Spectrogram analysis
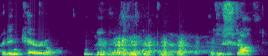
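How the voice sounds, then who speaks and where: An older man telling stories slowly and wryly at a memorial gathering, pausing to gather his thoughts. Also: mid-range voice, expressive, very noisy. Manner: wry, halting, stops to gather thoughts. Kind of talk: slow rambling storytelling. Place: meeting room with a live audience. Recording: echoey room from far off.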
